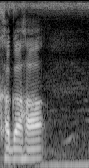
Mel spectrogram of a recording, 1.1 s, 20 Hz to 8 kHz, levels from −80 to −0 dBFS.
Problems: none marked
